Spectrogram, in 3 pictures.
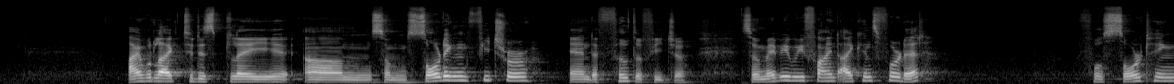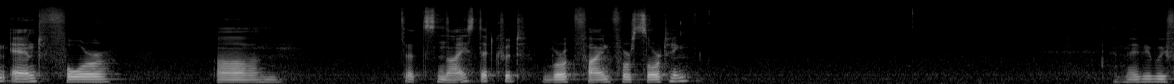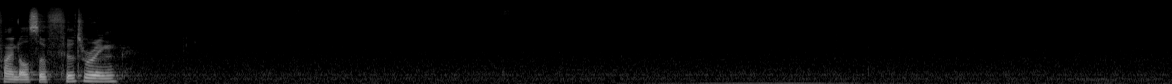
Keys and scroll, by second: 0.9 shift+g, 1.9 Return, 21.0 super+c, 22.6 super+v.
